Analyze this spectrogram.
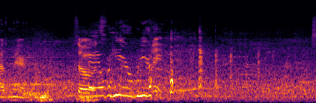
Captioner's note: laughs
